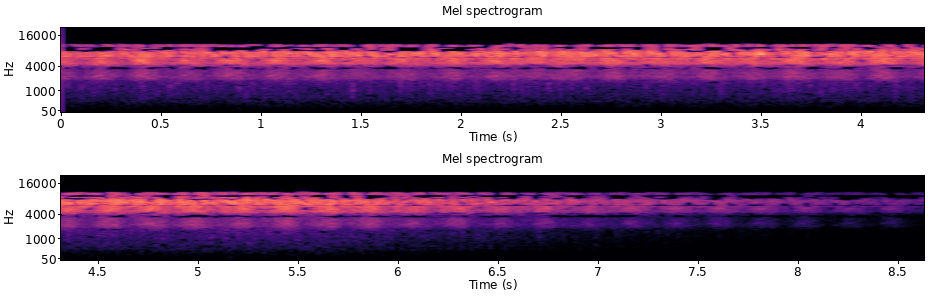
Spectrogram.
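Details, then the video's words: Summer cicada chorus in Provence, France: loud, unbroken high buzzing with quick regular pulses, then fading out toward the end of the recording. "Cicadas singing in France (Provence)"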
